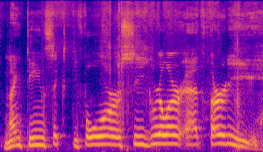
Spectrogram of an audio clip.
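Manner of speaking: high, loud, drawn-out auction chant; auctioneer's call. Real, not acted. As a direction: stretch each word out as you call the bid. Auctioneer calling item and bid.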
